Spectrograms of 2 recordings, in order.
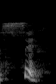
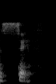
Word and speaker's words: Cif: the UK called Jif, J-I-F, changing it to Cif, C-I-F.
